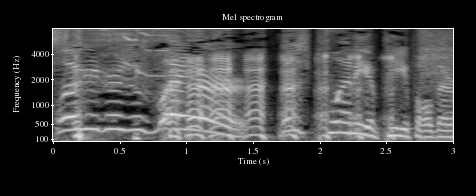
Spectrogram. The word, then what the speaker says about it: Christian Slater: Christian Slater? – Yes, Christian Slater.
